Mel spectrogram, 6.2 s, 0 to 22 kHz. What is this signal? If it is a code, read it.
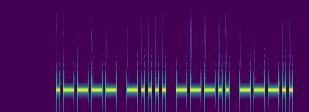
Morse code, heard as a keyed tone, about 17 wpm, 700 Hz. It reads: 1688
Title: Numbers - Contest Style - 4-Digit 17wpm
